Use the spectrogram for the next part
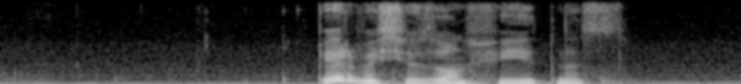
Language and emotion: Russian, neutral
